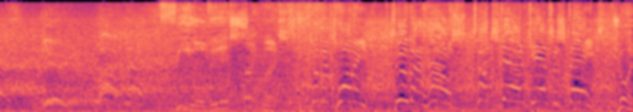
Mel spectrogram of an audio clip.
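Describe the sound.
A huge stadium crowd roars and chants together, a dense, loud wall of many voices with overlapping shouts rising and falling steadily throughout.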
